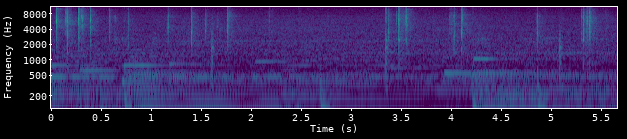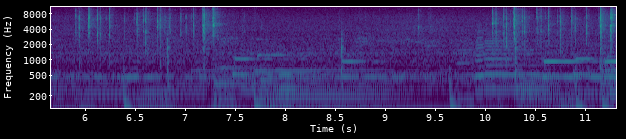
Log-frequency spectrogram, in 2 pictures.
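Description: Keys clatter steadily on a computer keyboard as a policy name is entered, a dense run of quick clicks layered over a low, steady hum from a nearby machine.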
